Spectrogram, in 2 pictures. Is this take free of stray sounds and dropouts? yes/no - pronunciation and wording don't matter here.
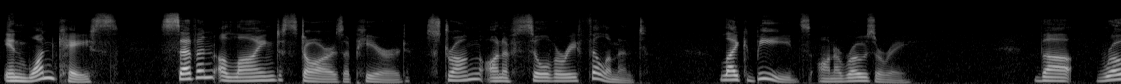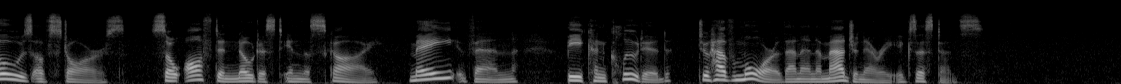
yes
